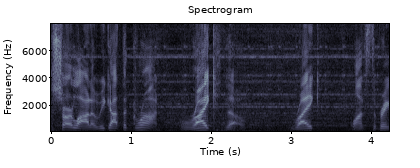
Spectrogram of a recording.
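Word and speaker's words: Raich: So, Reich. Reich. Gosh, why is that so familiar? I don't know, but it rhymes with Psych.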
